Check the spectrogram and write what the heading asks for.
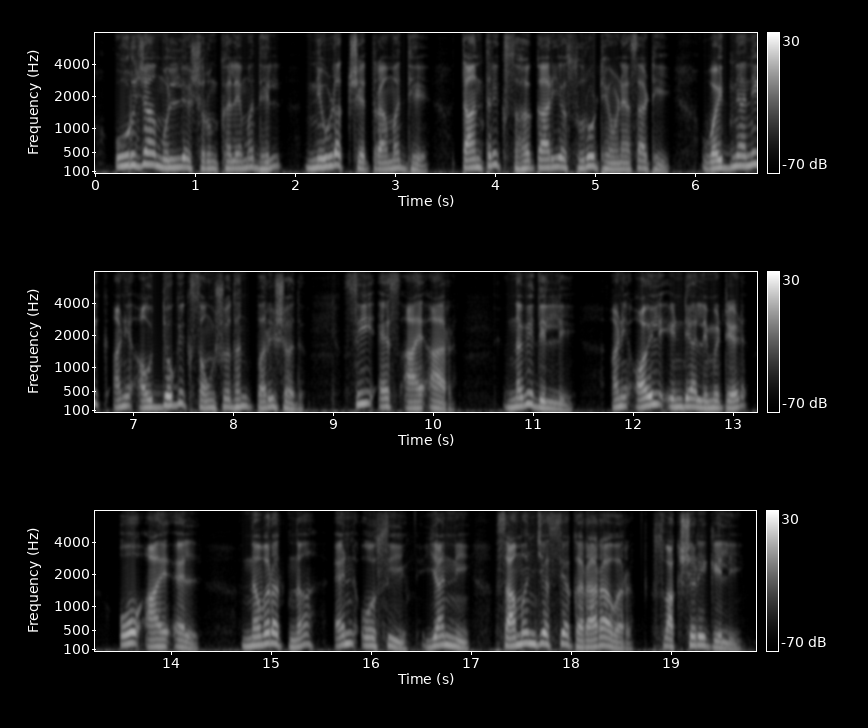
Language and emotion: Marathi, neutral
